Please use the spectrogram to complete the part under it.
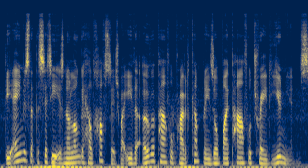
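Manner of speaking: plain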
